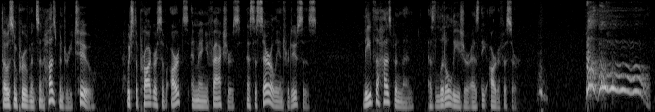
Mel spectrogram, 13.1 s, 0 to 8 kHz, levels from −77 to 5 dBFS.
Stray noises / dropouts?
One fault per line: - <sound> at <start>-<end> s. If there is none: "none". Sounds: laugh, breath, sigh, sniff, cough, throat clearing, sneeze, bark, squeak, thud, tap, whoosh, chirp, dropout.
- whoosh at 10.7-11.0 s
- bark at 11.7-13.0 s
